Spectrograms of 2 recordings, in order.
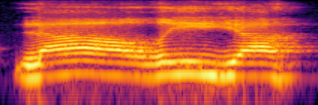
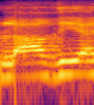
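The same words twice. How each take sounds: First: The ya and final h sounds are clear. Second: The ya and final h sounds are swallowed. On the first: The speaker calls it right. "या और हा को क्लियर करना है" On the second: The speaker calls it wrong. "इसको लागिया नहीं पढ़ना"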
